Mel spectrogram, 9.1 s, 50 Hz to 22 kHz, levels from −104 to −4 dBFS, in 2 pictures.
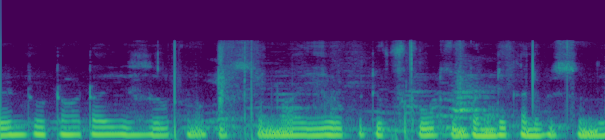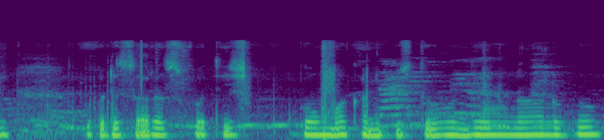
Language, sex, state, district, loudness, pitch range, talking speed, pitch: Telugu, male, Andhra Pradesh, Anantapur, -31 LUFS, 150-165 Hz, 100 wpm, 160 Hz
